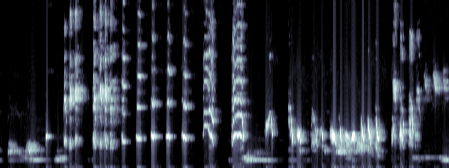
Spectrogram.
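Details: Greater green leafbird lure song in tembak beset long-roll style: low whistles lead into a fast series of about ten sharp, evenly spaced notes, followed by varied warbles and buzzy trills.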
